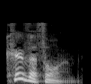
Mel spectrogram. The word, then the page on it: curviform: British English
